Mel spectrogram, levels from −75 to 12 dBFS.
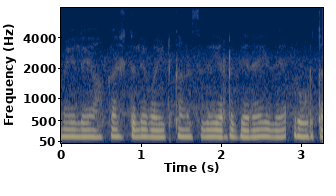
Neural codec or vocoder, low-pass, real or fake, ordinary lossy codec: none; none; real; none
